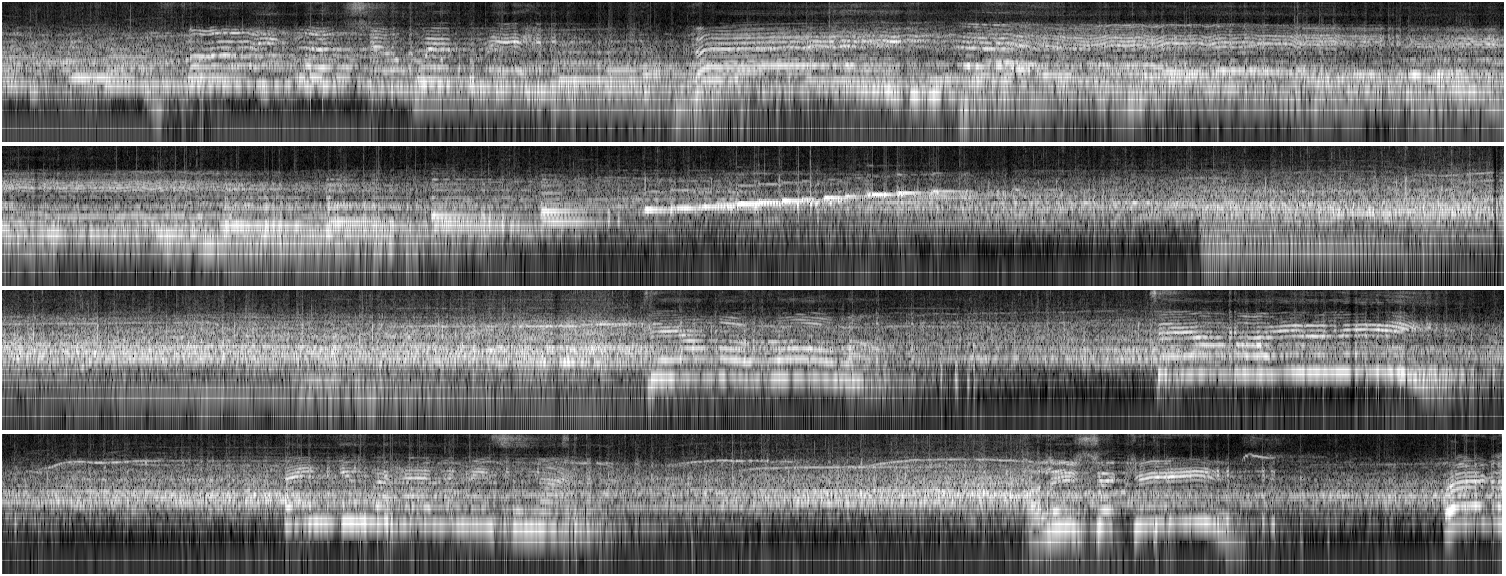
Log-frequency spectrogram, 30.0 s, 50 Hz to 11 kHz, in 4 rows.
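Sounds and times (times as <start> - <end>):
piano: 0.0 - 20.9.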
